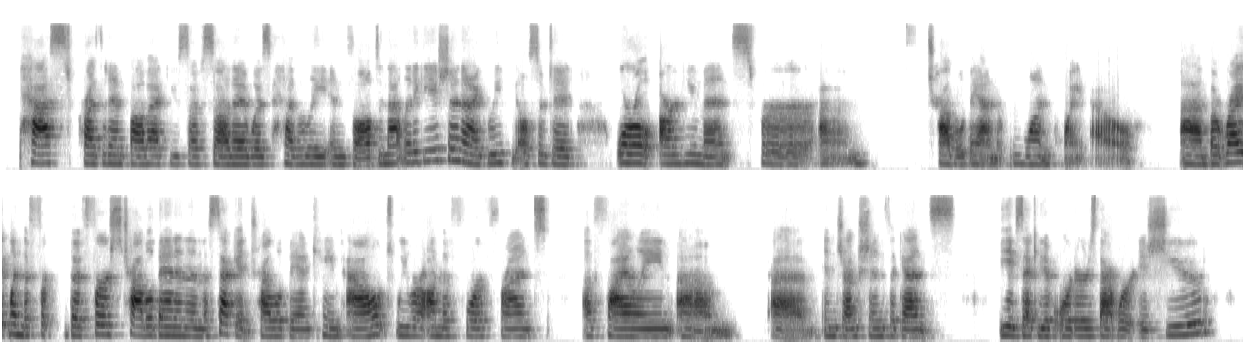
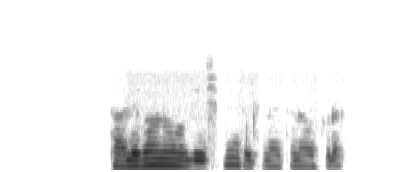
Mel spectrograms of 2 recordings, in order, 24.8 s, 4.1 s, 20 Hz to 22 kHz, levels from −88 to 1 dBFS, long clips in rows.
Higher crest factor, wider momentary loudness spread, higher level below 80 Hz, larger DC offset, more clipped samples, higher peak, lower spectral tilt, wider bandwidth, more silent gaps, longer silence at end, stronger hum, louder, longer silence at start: about the same, 18 dB vs 18 dB; second, 14 LU vs 19 LU; about the same, -76 dBFS vs -72 dBFS; neither; neither; first, -4 dBFS vs -8 dBFS; second, -5 dB/octave vs -14 dB/octave; first, 12.5 kHz vs 3.6 kHz; neither; second, 0.3 s vs 0.65 s; neither; about the same, -22 LUFS vs -23 LUFS; second, 0.2 s vs 1.1 s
